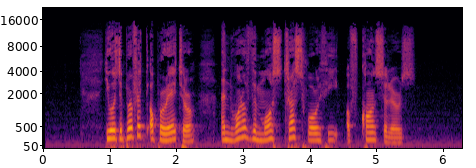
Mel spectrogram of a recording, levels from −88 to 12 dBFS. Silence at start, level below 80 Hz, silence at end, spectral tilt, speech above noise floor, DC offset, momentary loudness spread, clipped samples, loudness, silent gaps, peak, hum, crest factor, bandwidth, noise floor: 0.9 s; -42 dBFS; 0.75 s; -5 dB/octave; 32 dB; under 0.1%; 13 LU; under 0.1%; -19 LUFS; none; -2 dBFS; none; 18 dB; 15.5 kHz; -51 dBFS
